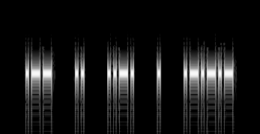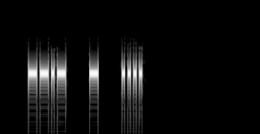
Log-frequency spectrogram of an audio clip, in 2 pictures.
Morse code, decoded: WIFE. QTH

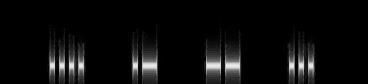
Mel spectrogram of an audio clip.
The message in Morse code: HAMS

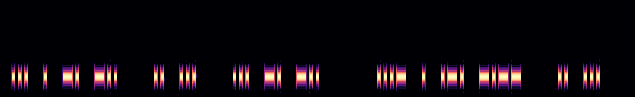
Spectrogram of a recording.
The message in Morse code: SEND IS SND VERY IS

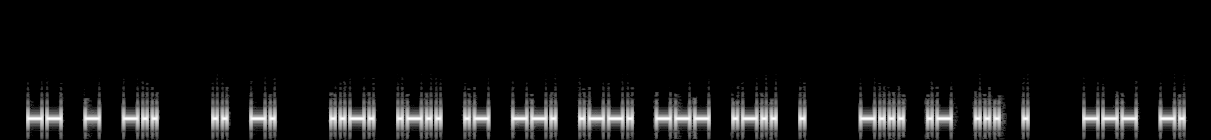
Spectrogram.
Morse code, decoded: MTD IN FLAGPOLE BASE ON

